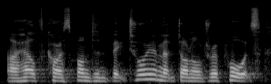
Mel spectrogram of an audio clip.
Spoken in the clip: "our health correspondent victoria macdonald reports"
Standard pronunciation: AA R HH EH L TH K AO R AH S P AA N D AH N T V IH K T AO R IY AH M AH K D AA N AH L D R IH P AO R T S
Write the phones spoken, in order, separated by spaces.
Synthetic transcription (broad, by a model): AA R HH EH L TH K AO R AH S P AA N D AH N T V IH K T AO R IY AH M AH K D AA N AH L D R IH P AO R T S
